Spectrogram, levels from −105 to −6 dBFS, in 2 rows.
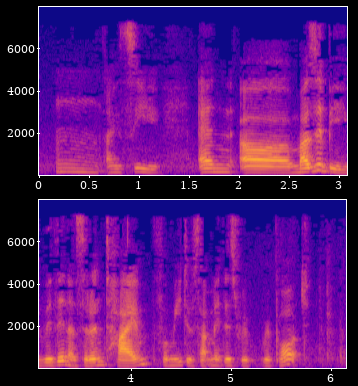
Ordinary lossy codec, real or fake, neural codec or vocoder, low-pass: MP3, 32 kbps; real; none; 7.2 kHz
